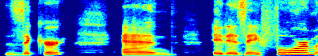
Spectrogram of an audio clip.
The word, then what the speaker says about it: Dhikr: One is called zikr, and it's spelled Dhikr, but it's pronounced zikr.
